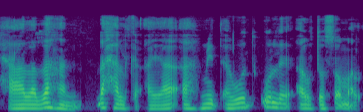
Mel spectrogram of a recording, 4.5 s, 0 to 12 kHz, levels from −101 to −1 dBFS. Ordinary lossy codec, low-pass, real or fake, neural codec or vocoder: none; 7.2 kHz; real; none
